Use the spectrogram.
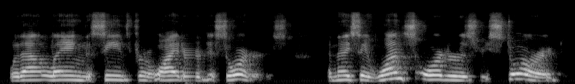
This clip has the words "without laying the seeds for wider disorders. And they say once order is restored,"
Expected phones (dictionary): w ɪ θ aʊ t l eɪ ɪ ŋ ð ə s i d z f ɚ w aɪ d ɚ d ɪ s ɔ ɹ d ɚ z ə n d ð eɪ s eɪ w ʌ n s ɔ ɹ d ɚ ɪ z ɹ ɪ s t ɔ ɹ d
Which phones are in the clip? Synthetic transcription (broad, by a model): w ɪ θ aʊ t l eɪ ɪ ŋ ð ə s i d z f ɚ w aɪ d ɚ d ɪ s ɔ ɹ d ɚ z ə n ð eɪ s eɪ w ʌ n s ɔ ɹ d ɚ ɪ z ɹ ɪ s t ɔ ɹ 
